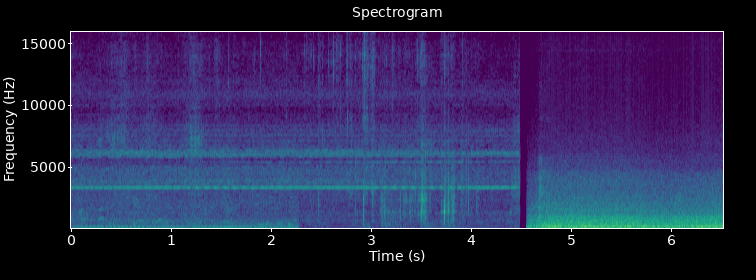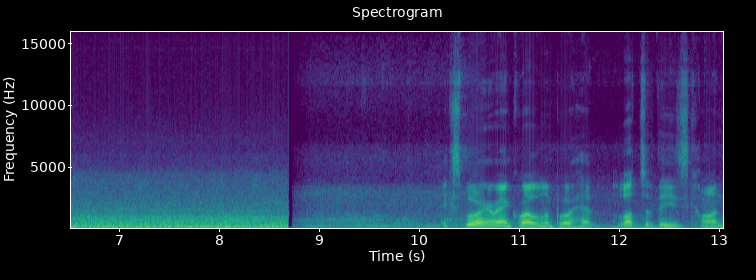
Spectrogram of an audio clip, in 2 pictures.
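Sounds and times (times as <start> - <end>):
loud rushing rumble: 4.6 - 9.5.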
